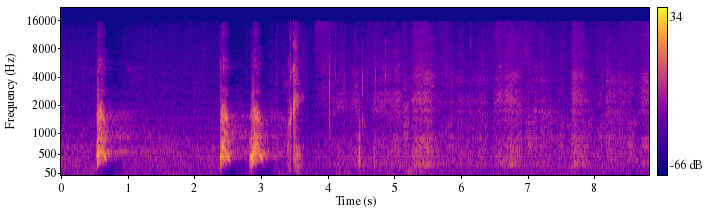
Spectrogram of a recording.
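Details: Berger Picard sheepdog barking in an irregular run: a bark, a pause, then three quicker barks close together, fading into softer, muffled barks and background noise.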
